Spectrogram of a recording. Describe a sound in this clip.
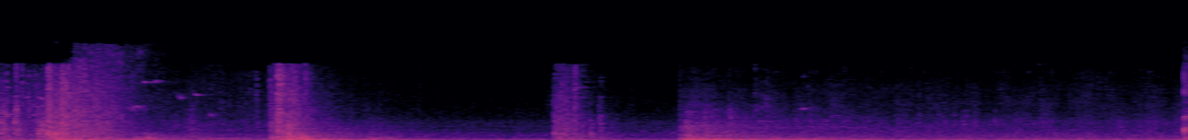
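A metal lift gate rattles as it slides shut.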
